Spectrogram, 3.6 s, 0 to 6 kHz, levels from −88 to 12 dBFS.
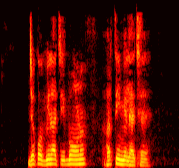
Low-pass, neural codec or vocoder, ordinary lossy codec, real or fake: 5.4 kHz; none; AAC, 24 kbps; real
